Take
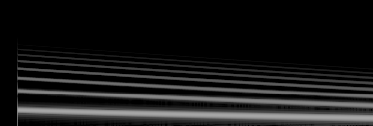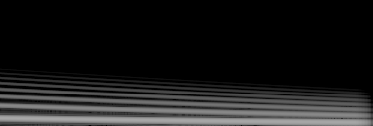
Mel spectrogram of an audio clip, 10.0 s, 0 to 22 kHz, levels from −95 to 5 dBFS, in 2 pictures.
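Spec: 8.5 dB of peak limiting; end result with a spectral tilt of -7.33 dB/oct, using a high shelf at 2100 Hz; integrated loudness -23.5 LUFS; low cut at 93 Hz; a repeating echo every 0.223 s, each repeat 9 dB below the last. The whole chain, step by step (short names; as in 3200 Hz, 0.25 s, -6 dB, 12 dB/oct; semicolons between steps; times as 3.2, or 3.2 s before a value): HPF 93 Hz; high shelf 2100 Hz +6.5 dB; limiter -36 dBFS; feedback echo 0.223 s, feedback 35%, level -9 dB; gain +18 dB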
